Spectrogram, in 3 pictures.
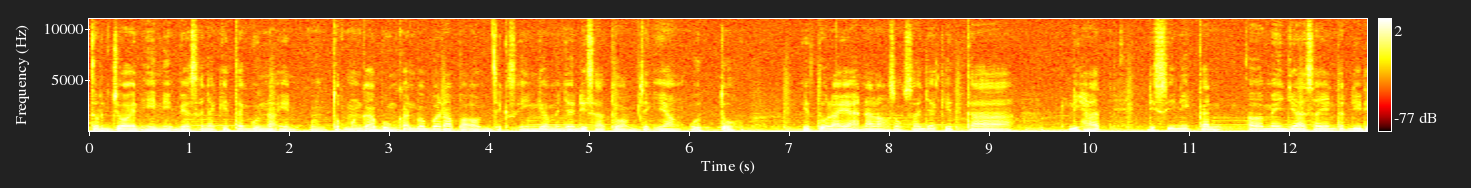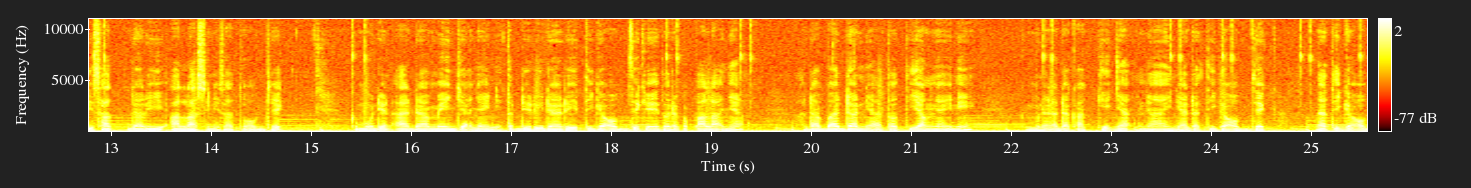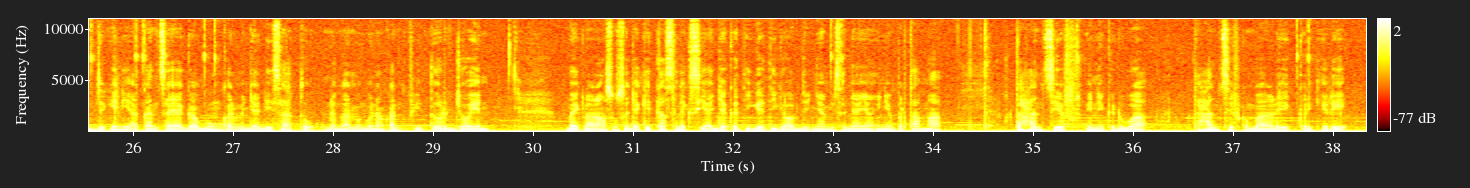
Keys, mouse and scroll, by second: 10.3-12.8 middle drag, 12.8 click, 15.4 click, 18.5 click, 19.3 click, 20.2-22.3 middle drag, 22.3 click, 23.6 click, 24.1 click, 24.9 click, 25.5 click, 26.0 click, 26.7 click, 32.9 click, 35.3 shift+click, 37.6 shift+click.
